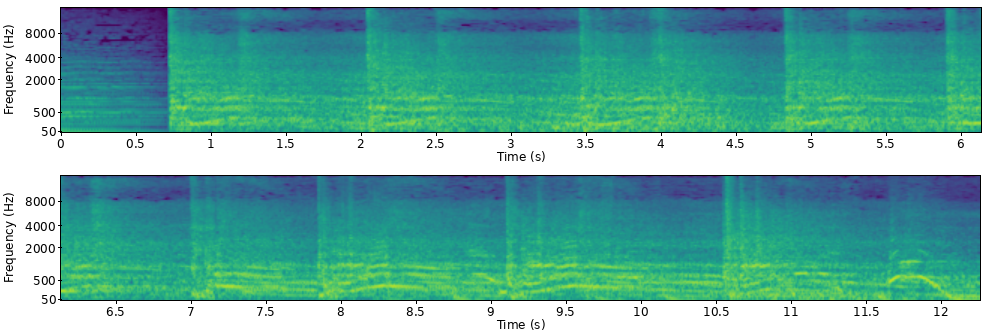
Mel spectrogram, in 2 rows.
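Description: Widebody Nissan GT-R's twin-turbo V6 free-revved hard while standing still, starting suddenly about a second in and rising and falling in pitch about once a second, with sharp cracks from the exhaust now and then. Loud enough that spectators cover their ears.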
